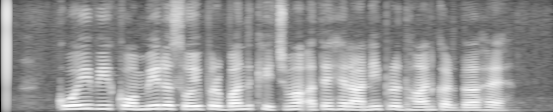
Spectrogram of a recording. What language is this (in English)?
Punjabi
